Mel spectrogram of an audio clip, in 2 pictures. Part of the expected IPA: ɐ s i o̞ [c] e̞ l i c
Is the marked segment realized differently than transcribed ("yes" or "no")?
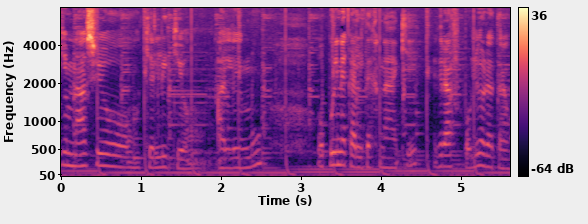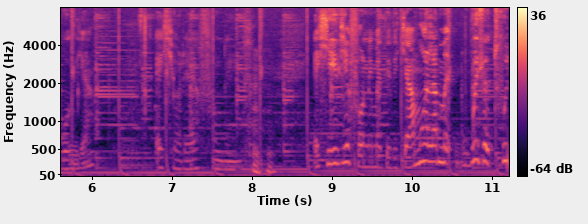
no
